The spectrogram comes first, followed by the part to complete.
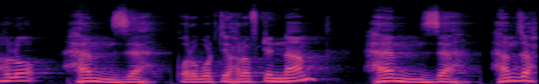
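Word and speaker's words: همزة: পরবর্তী হরফটির নাম হামজা। হামজা হরফটি উচ্চারণ ক্ষেত্রে বারিক করে উচ্চারণ করতে হবে এবং এখানে টেনে পড়া যাবে না।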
